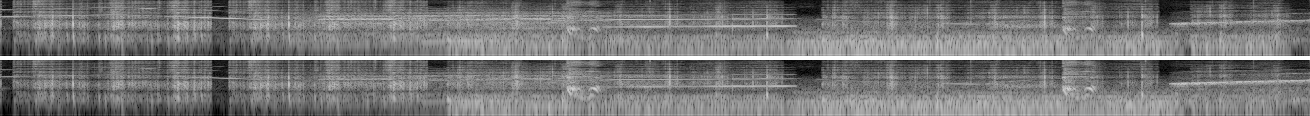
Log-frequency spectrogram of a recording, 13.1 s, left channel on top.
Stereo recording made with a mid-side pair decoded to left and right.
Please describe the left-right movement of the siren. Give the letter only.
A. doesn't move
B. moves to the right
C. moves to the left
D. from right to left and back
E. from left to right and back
B.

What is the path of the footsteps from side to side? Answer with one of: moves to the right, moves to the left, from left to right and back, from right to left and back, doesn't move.
from left to right and back.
